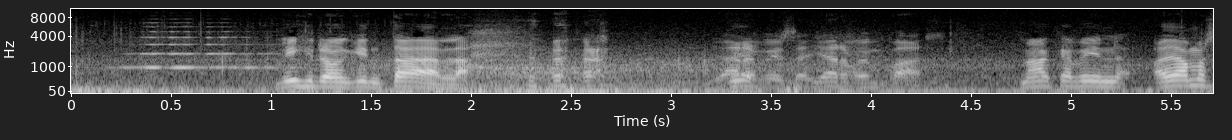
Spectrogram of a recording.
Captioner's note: laughter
